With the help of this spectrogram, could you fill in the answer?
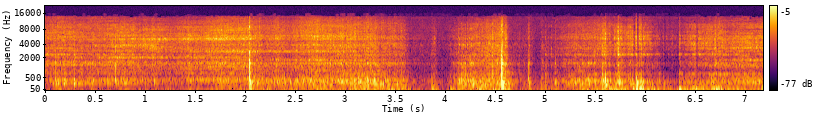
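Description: Long nails scratch slowly over the engraved lid of a medium, light-colored wooden box that is likely hollow. The result is a steady, low, grainy scraping with a few sharp clicks where the nails catch on the carving. There is a brief quieter gap midway.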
